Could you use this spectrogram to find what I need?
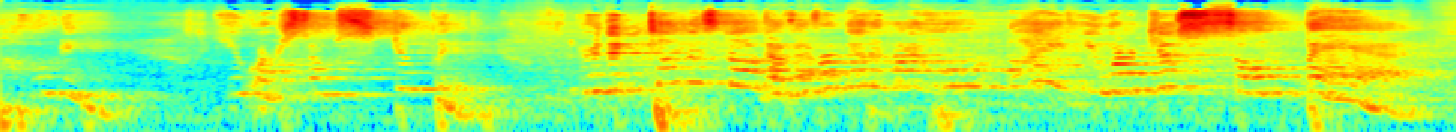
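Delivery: high, slow, gushing dog-cooing voice; petting baby talk. Shown as a demonstration. Owner petting basset hound, insults in sweet baby talk. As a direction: coo insults as if they were sweet praise. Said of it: "I would start petting him and I would go".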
